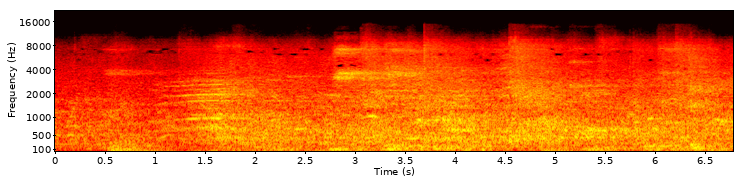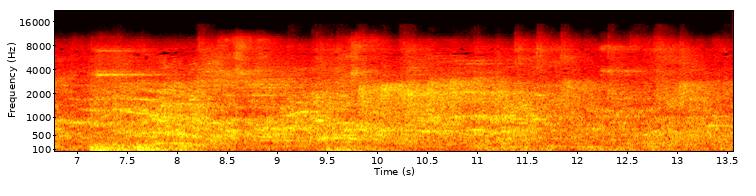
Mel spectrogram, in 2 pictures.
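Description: A squash ball smacks against the walls in an echoing court.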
